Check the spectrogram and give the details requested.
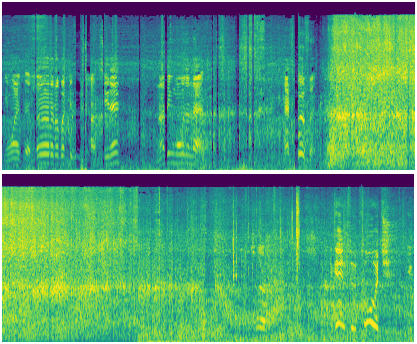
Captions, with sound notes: you want it a little bit to ooze out. See that, nothing more than that. That's perfect. (air whooshes against plastic) (air whooshes) Again, to torch,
